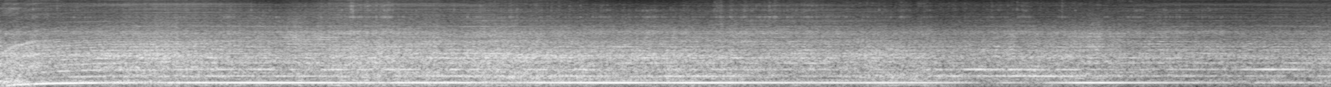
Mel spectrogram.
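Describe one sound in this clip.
Vacuum cleaner brushes rumble over carpet as it is pushed back and forth.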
